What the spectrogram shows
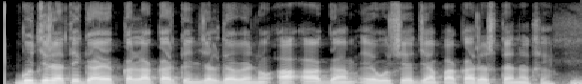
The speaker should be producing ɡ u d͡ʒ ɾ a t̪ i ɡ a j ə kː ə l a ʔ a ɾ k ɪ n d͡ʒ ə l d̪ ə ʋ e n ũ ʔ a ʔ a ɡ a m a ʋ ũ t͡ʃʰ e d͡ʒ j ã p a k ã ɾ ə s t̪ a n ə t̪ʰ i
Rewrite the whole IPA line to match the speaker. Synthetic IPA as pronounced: ɡ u d͡ʒ ɾ a t̪ i ɡ a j ə kː ə l a k a ɾ k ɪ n d͡ʒ ə l d̪ ə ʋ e n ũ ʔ a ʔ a ɡ a m e ʋ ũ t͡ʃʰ e d͡ʒ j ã p a k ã ɾ ə s t̪ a n ə t̪ʰ i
